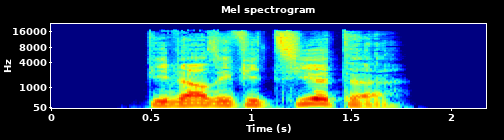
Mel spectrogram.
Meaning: inflection of diversifizieren: 1. first/third-person singular preterite 2. first/third-person singular subjunctive II
- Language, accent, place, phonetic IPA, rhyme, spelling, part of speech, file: German, Germany, Berlin, [divɛʁzifiˈt͡siːɐ̯tə], -iːɐ̯tə, diversifizierte, adjective / verb, De-diversifizierte.ogg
